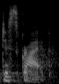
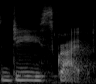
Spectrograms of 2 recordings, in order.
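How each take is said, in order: First: The word is said quickly with reduced sounds. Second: The word is said carefully with every sound clear. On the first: The speaker calls it wrong. "Sometimes we say it fast" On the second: The speaker calls it right. "but it's describe"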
